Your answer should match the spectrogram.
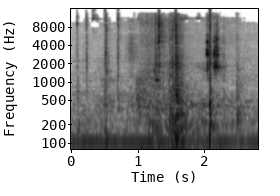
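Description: The door to the first room of a secured laboratory opens with a series of sharp mechanical clicks and a soft airy whoosh, ending in a crisp latch, all over a steady low electrical hum; moderately loud.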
